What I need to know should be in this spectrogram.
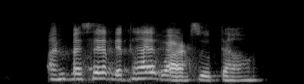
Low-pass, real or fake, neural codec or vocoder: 7.2 kHz; fake; codec, 24 kHz, 1.5 kbps, HILCodec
